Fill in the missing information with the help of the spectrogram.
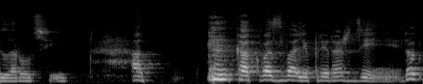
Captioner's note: clears throat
